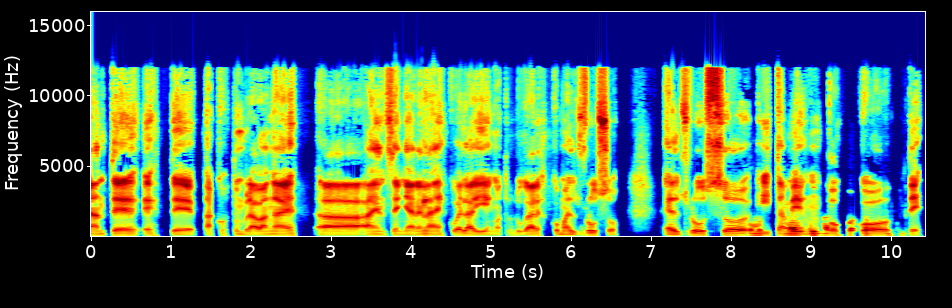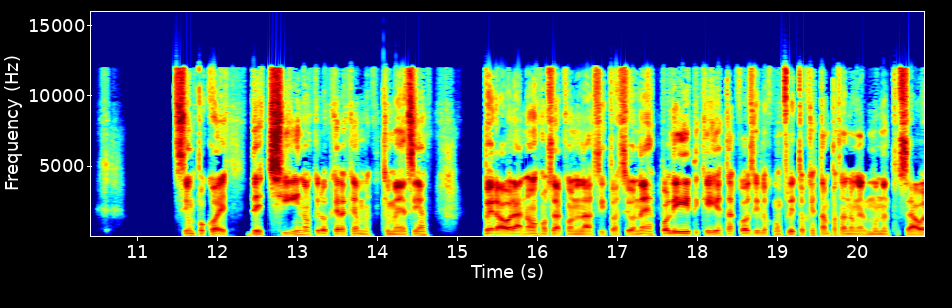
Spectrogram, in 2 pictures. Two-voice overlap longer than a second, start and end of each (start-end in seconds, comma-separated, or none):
8.2-10.0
